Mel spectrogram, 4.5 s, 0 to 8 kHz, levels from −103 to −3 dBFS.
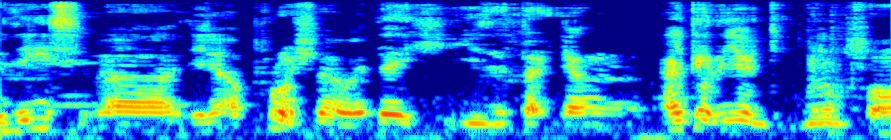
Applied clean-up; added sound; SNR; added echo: classical method Wiener filter.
